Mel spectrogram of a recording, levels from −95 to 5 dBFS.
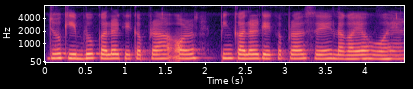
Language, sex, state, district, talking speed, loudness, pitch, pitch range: Hindi, female, Arunachal Pradesh, Papum Pare, 200 wpm, -16 LUFS, 220 Hz, 215-225 Hz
